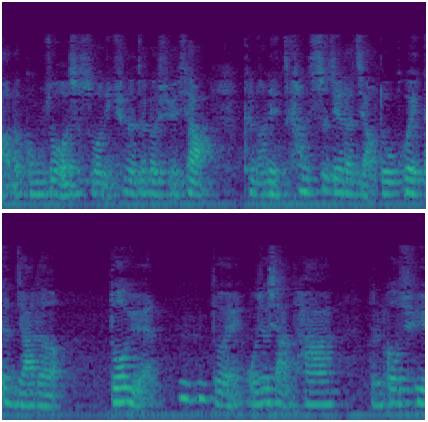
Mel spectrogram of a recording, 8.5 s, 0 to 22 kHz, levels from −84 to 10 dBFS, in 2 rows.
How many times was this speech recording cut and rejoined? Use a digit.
0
